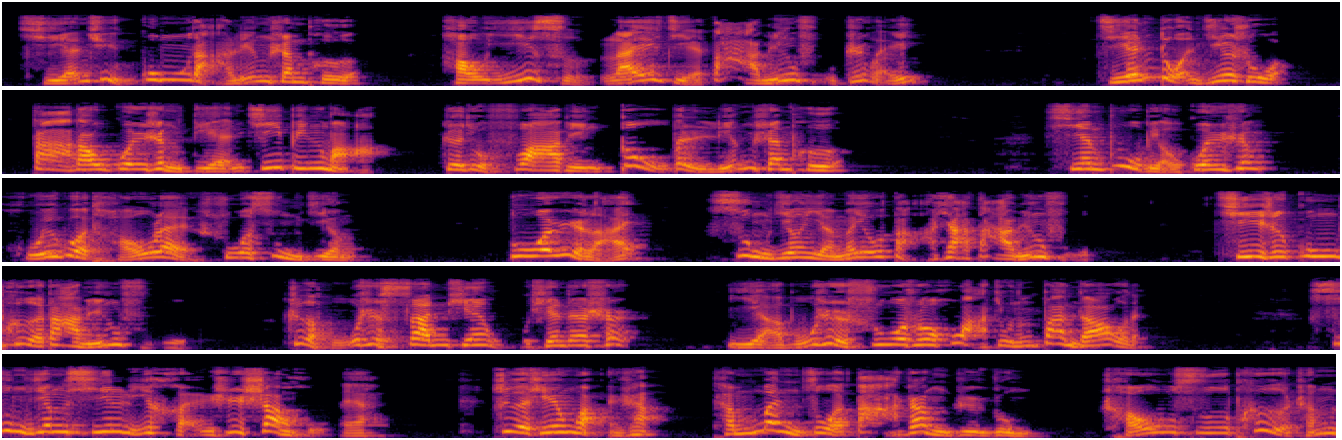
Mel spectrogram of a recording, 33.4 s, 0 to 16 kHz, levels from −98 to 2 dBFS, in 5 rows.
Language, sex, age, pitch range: Chinese, male, 50-69, 205-275 Hz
